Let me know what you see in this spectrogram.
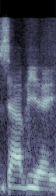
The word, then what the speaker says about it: Xavier: Javier Dolan. Is that how you pronounce his name? – Uh, so the thing is, Zav Xavier Xavier Dolan, but close, very close. – So yeah, it's my explanation. to a Z sound.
